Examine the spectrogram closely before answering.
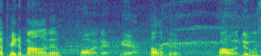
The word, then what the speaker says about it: Molyneux: that's how you pronounce his name. Peter Molyneux.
